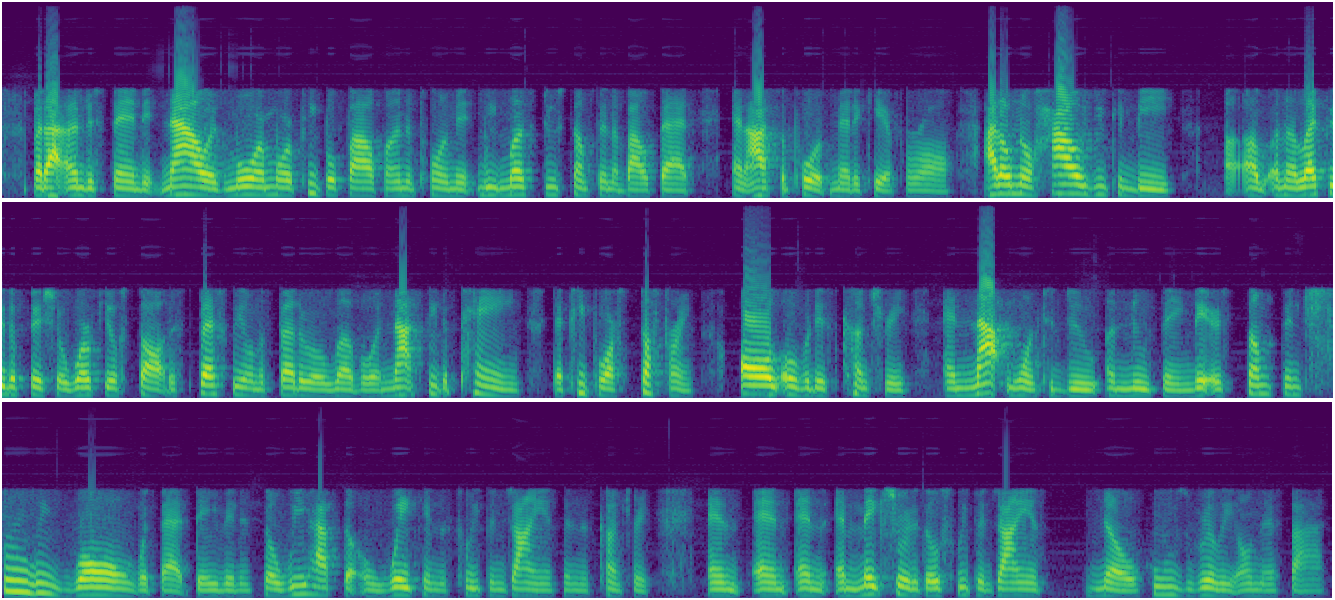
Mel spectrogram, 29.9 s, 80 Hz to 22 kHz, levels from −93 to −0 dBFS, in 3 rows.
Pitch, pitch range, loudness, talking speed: 140 Hz, 130-155 Hz, -17 LUFS, 200 wpm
